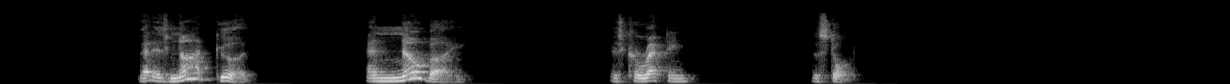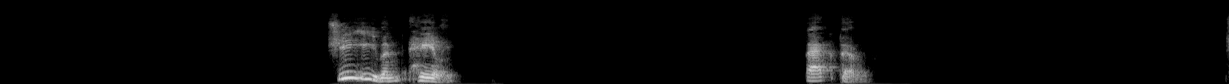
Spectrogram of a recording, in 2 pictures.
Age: 50-69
